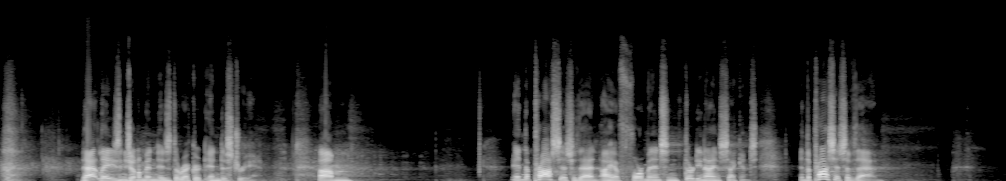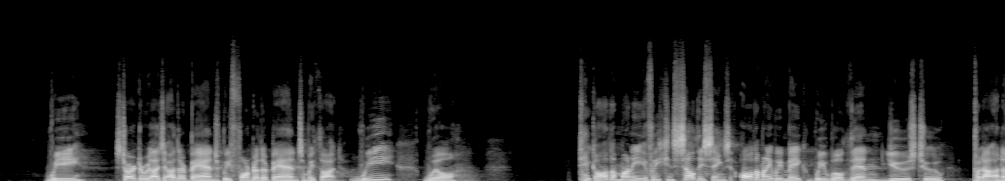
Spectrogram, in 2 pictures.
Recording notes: Creative Time Summit DC: Occupy the Future. Keynote speaker at our 2015 Summit, Occupy the Future, which took place in Washington, D.C.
